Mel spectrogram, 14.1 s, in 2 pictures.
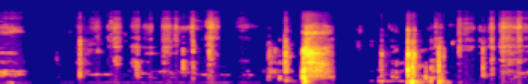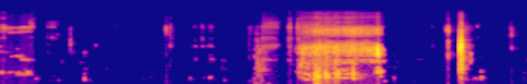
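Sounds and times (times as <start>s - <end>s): wet chewing and mouth clicks: 12.9s - 14.0s.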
